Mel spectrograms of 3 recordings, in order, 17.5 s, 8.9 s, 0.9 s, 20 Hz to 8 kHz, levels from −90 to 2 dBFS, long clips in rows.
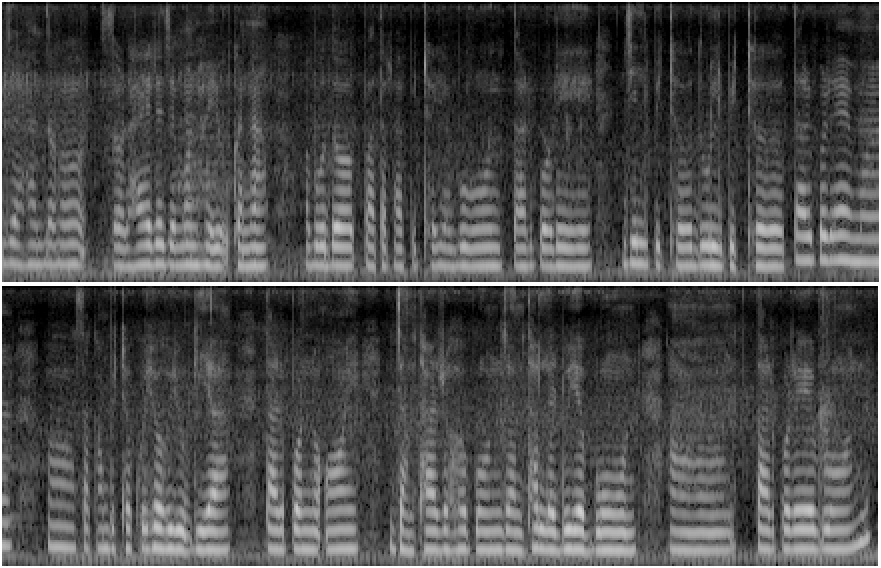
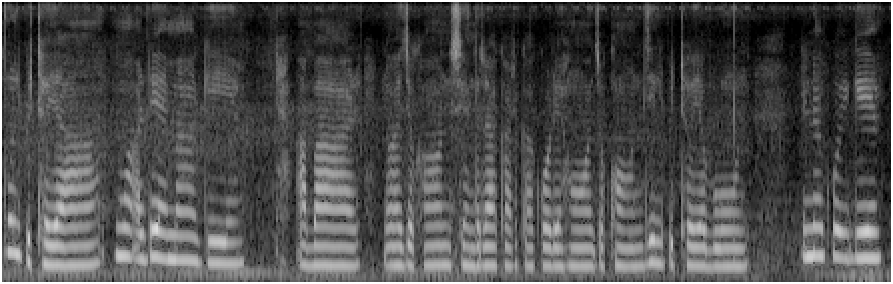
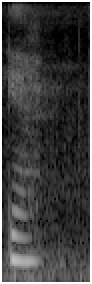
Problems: none marked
